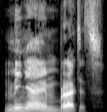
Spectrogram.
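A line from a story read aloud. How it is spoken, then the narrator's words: Dry, curt. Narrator (Russian): сухо кивнул злыдень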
